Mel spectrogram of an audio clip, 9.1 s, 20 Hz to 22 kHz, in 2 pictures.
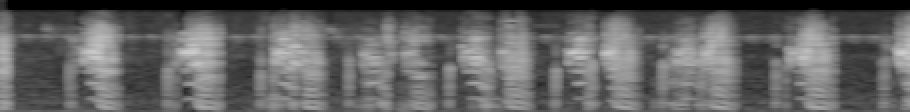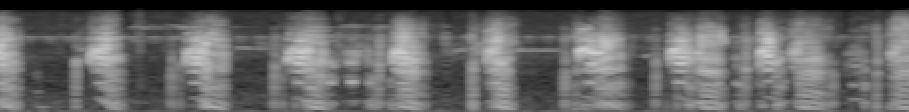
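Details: Black stork storklets in their Estonian nest on a hot 20 June 2021, while the male brings wet material to cool them. They give a long run of grating, wheezy calls at a steady pace of roughly two per second.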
